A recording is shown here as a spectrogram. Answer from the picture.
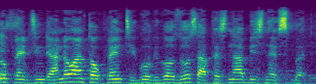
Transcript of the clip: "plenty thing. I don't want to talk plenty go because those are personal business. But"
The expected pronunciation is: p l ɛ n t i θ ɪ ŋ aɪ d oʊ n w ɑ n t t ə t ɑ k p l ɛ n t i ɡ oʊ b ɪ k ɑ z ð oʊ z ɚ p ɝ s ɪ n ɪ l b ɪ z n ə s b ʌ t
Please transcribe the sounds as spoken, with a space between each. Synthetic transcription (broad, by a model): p l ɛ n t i t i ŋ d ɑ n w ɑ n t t t ɑ k p l ɛ n t i ɡ oʊ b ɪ k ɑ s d oʊ s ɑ p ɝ s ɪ n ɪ l b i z n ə s b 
